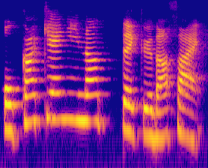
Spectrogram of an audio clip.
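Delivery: slow, even Okake ni natte kudasai; slow model phrase. Shown as a demonstration. Teacher modelling the polite phrase slowly. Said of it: "You will also hear".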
